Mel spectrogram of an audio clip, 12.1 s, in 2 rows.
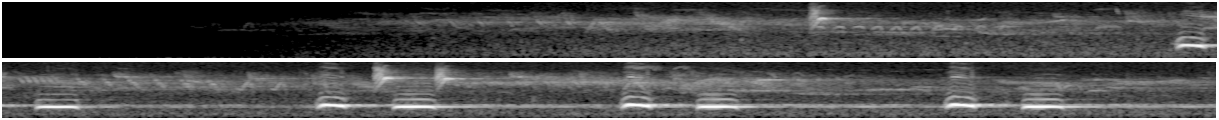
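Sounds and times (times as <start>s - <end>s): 
common cuckoo calling a clear low cu-coo: 7.7s - 12.1s.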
